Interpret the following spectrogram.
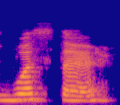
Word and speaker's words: Worcester: you say it uh it's not worcester it's worcester like worcestershire sauce i'm not like actually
